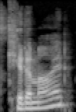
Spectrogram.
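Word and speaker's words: chidamide: So the Capability 01 study, or Capability 01 study, is a phase 2 clinical trial of sintilimab plus kidamide. That's CHIDAMID. And yes, we did check the pronunciation for that.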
